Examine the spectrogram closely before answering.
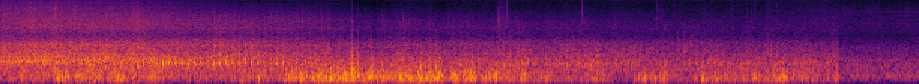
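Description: Wheels rumble and clatter over the rails as a train departs.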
